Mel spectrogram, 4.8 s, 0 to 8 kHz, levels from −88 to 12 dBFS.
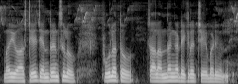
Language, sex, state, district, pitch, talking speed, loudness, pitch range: Telugu, male, Telangana, Mahabubabad, 125 Hz, 140 wpm, -15 LUFS, 120-135 Hz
